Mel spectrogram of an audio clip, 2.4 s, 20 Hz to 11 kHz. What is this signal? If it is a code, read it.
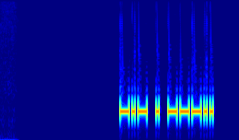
Morse code, heard as a keyed tone, about 40 wpm, 700 Hz. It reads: KE8
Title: USA Call Sign Prefixes - Repeated 2x - 40wpm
